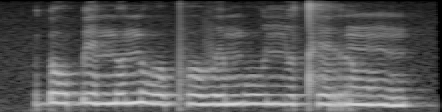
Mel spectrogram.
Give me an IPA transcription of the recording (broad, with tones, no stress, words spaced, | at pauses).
ɗo˨ɓɪ˨nʊ˨˦n βʊ˨pʰʊ˨ βɪ˨muː˨ɲʊ˨ tʰɪ˨rũ˨ŋ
